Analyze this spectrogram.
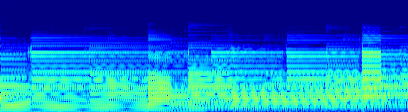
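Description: Background music: a guitar-led instrumental track, its sustained chords changing about every second.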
